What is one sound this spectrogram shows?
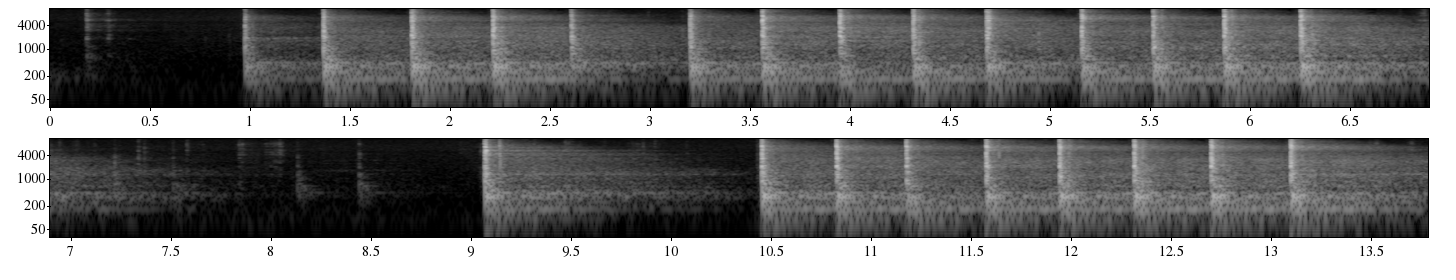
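A hammer strikes a metal punch in quick repeated blows, ringing out.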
